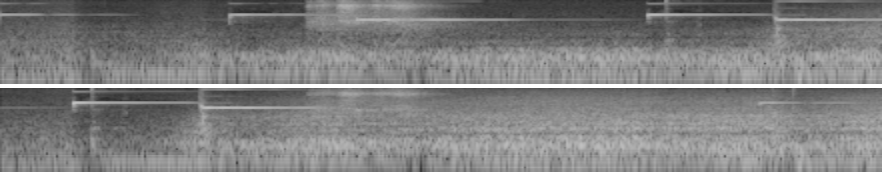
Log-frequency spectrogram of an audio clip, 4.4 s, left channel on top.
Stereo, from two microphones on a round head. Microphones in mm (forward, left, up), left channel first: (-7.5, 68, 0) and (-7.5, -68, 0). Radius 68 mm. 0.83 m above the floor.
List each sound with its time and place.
1.5 s a squeak: 40° left (ahead or behind), 1.0 m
